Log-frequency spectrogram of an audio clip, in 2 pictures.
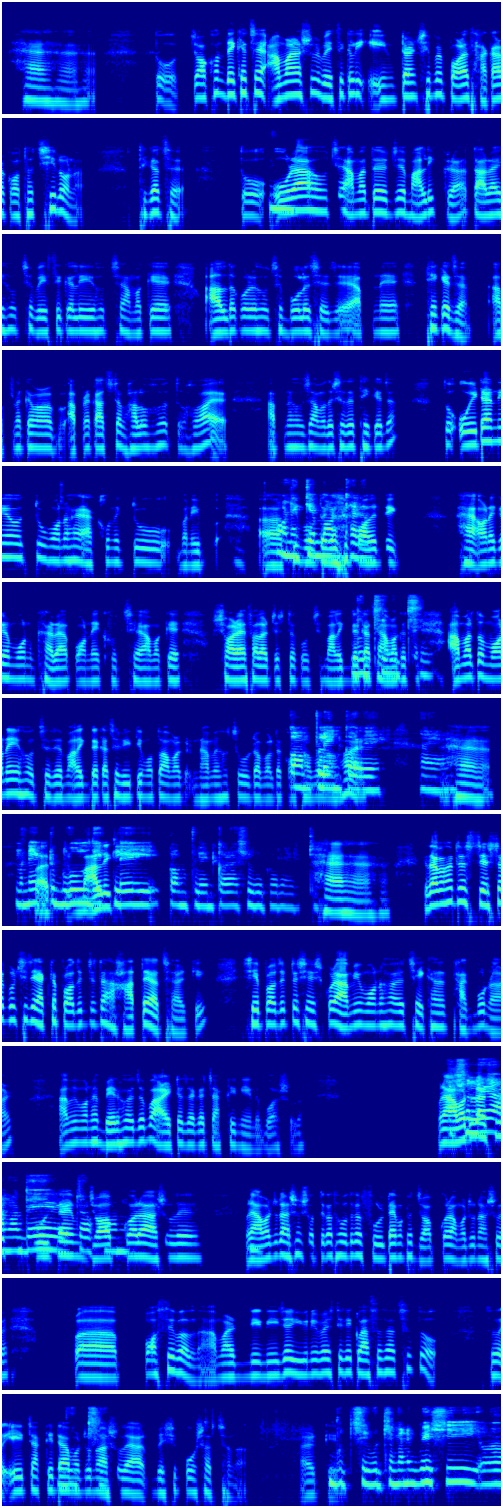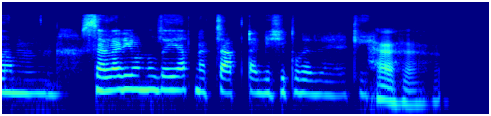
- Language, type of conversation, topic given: Bengali, unstructured, আপনার কাজের পরিবেশ কেমন লাগে?
- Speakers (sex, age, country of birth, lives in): female, 25-29, United States, United States; male, 25-29, Bangladesh, Bangladesh
- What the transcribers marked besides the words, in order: "আপনি" said as "আপনে"; "আপনি" said as "আপনে"; scoff; other noise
